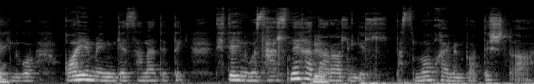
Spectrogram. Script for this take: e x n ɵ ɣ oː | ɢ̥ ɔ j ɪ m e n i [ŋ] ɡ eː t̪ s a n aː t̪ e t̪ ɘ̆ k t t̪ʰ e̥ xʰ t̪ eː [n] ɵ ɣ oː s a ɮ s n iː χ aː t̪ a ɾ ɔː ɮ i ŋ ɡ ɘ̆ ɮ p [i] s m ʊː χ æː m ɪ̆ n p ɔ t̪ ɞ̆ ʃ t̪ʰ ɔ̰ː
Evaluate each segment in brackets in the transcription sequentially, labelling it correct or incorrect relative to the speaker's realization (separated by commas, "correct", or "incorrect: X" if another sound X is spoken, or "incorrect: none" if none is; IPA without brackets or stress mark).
correct, correct, incorrect: a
